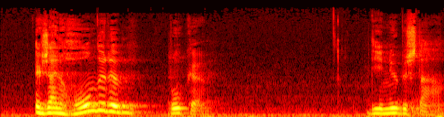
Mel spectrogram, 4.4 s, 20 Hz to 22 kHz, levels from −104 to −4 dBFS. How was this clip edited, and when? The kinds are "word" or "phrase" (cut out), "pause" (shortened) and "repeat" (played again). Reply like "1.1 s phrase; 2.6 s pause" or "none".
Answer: 1.7 s word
